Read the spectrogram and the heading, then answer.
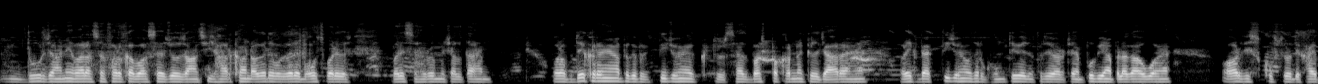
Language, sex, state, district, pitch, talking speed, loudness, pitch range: Hindi, male, Bihar, Samastipur, 130 Hz, 225 wpm, -17 LUFS, 125-135 Hz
